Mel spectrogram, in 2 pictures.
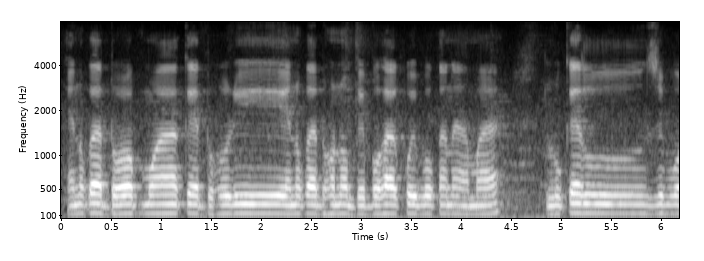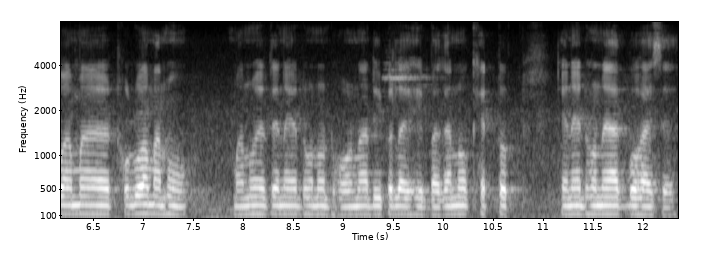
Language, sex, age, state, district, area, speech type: Assamese, male, 45-60, Assam, Golaghat, urban, spontaneous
